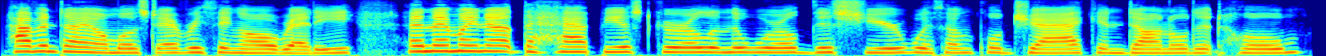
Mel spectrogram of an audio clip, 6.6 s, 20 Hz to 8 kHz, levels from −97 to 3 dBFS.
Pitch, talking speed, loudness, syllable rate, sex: 230 Hz, 215 wpm, -20 LUFS, 5.5 syllables/s, female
